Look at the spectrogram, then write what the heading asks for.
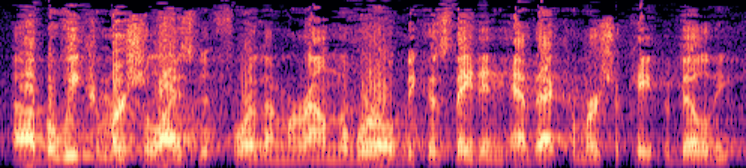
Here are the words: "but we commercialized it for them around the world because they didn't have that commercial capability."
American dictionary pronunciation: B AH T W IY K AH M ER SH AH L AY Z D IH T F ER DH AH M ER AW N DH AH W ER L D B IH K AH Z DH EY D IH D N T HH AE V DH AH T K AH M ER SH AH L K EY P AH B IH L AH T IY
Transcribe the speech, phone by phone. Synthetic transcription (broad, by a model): B AH T W IY K AH M ER SH AH L AY Z D IH T F ER DH AH M ER AW N DH AH W ER L D B IH K AH Z DH EY D IH D N T HH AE V DH AH T K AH M ER SH L K EY P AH B IH L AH T IY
